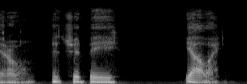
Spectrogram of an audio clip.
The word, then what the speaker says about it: Yahweh: It should be Yahweh, right?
